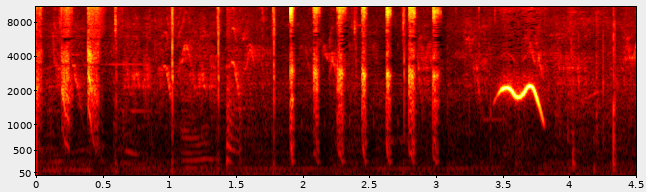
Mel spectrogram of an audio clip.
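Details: Rose-ringed (Indian ringneck) parakeet: a run of short, scratchy chattering notes and clicks, then a loud, clear whistle that rises, dips and rises again before dropping away.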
